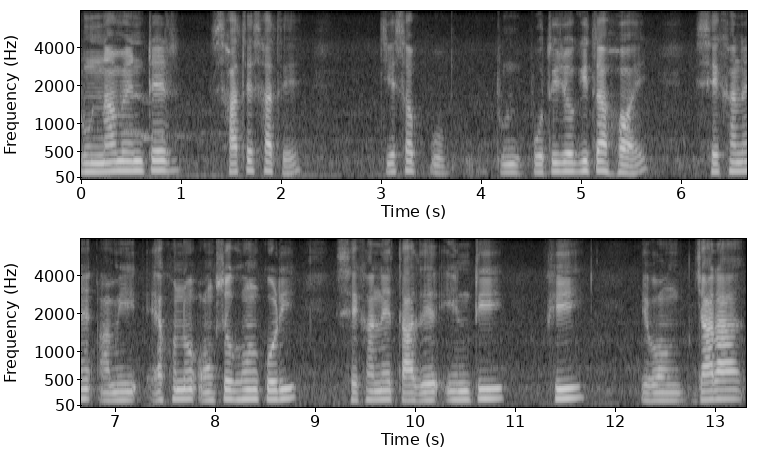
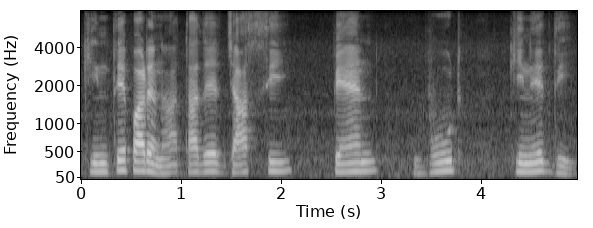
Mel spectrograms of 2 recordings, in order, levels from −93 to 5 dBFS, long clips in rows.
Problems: background sounds at intervals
